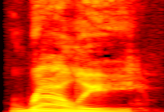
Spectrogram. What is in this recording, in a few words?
"rally", english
